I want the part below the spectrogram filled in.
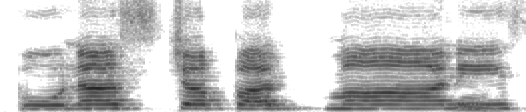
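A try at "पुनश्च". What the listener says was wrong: Not is. Ish. Punascha.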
